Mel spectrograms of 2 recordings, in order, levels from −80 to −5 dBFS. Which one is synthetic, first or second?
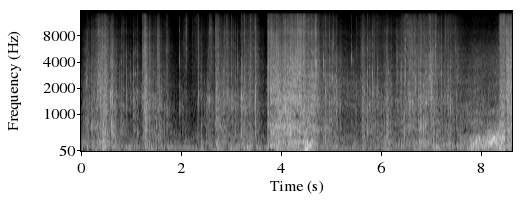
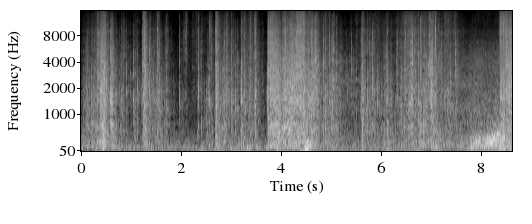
first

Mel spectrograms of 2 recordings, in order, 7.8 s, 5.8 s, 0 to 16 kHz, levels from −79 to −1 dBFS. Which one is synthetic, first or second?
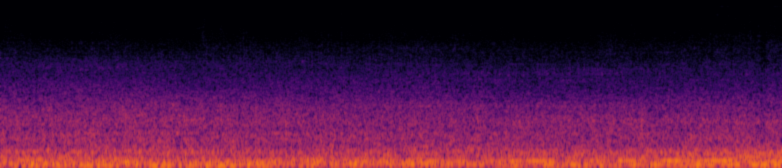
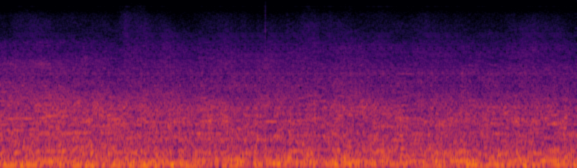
second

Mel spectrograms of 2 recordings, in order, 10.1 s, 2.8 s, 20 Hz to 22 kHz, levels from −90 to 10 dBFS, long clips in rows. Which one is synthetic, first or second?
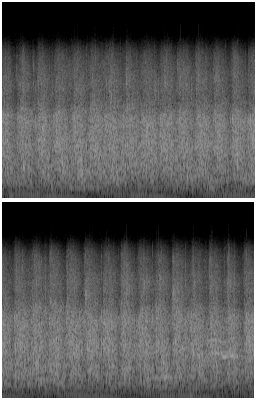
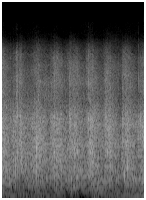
second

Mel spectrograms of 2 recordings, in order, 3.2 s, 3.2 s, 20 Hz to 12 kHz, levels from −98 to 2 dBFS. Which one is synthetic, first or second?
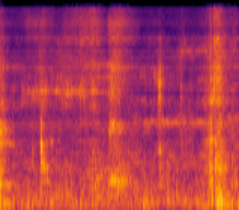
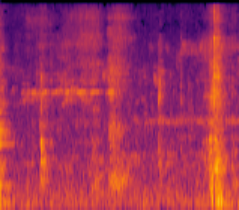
first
